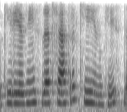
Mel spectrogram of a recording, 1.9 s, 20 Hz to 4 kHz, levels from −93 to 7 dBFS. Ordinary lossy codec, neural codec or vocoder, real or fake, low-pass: AAC, 24 kbps; none; real; 3.6 kHz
